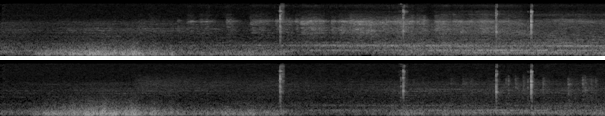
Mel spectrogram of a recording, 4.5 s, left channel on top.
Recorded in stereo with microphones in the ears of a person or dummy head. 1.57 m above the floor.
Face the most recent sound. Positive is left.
turn(degrees=0)  # may be behind; listen again after turning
